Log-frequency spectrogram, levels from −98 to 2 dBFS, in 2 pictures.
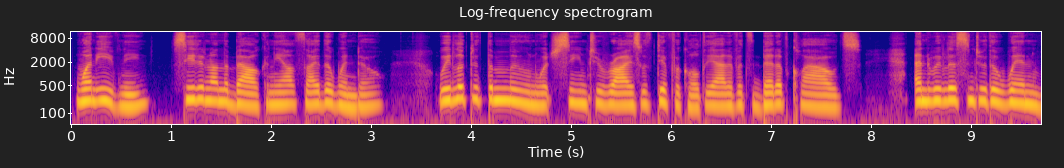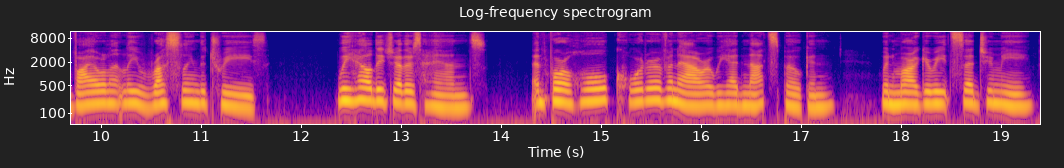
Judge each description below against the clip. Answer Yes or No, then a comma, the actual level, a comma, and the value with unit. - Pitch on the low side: No, medium, 175 Hz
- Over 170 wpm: Yes, average, 180 wpm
